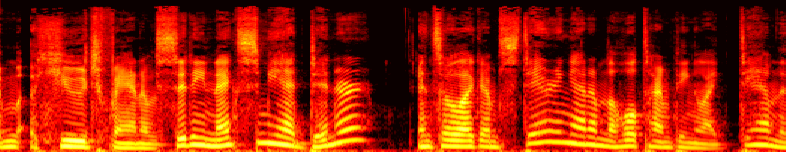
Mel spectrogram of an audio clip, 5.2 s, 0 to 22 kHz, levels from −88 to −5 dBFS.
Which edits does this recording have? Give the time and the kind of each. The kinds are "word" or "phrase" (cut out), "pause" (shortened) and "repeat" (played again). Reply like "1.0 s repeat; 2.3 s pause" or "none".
1.0 s phrase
